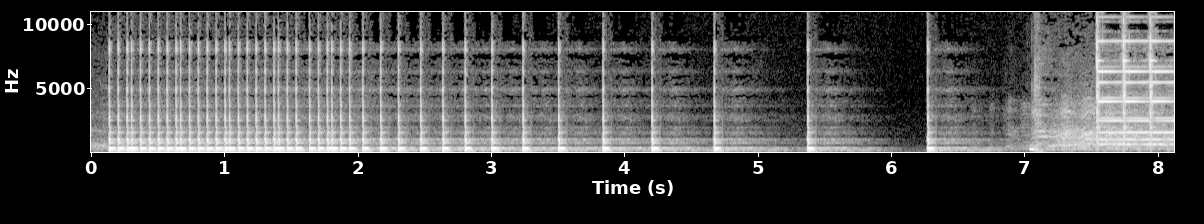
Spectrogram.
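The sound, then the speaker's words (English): A prize wheel spins with a fast run of ticking clicks that gradually slow and space out until it stops, followed by a bright chiming jingle. “Let's spin it one more time.”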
